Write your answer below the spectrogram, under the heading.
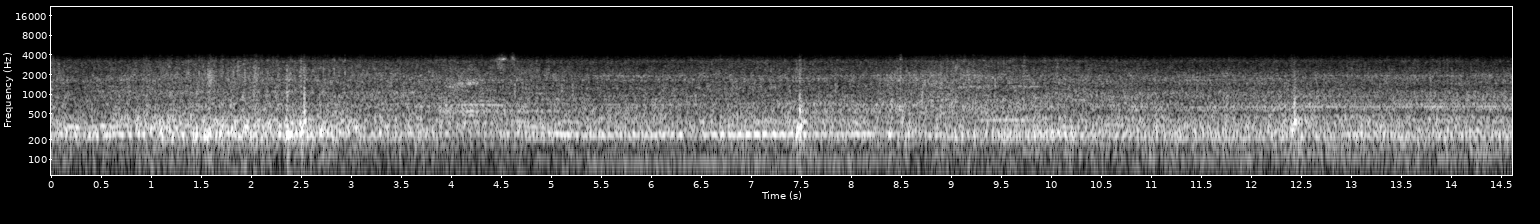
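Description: Steady engine and tyre noise of a car driving on a snow-covered road, heard from inside the cabin, with a few brief light knocks.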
